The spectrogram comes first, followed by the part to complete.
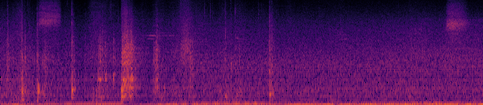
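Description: Clicks and knocks from a hard plastic Stanley socket-set case being handled and opened out, with a few sharp taps in the first couple of seconds and some more later, over a steady low rumble.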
